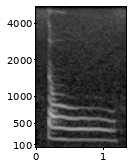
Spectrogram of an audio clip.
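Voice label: "dou6", Cantonese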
